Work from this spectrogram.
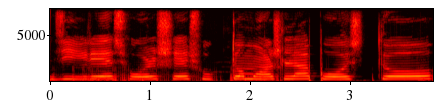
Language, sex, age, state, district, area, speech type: Bengali, female, 30-45, West Bengal, Howrah, urban, spontaneous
